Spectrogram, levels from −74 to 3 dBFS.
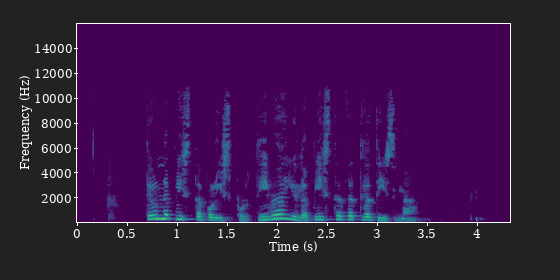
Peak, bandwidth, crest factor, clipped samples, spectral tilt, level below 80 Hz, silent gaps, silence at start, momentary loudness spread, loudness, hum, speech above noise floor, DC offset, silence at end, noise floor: -12 dBFS; 11.5 kHz; 18 dB; under 0.1%; -4.5 dB/octave; -84 dBFS; none; 0.7 s; 11 LU; -28 LUFS; none; 32 dB; under 0.1%; 0.95 s; -60 dBFS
